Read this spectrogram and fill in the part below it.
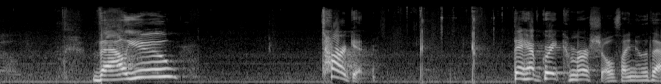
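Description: A woman speaks with animation through a microphone, pausing between phrases.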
